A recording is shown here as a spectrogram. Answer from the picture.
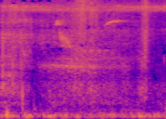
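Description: Footsteps through long grass with handling and wind rumble on a handheld camera's microphone, and a faint bird chirp about a second and a half in.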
